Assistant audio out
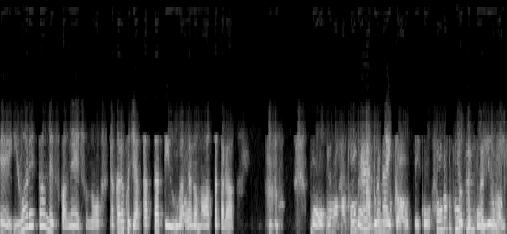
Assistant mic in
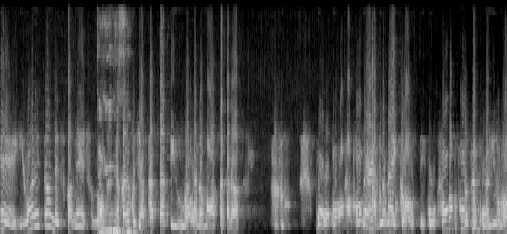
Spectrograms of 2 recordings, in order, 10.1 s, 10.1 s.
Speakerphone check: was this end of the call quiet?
No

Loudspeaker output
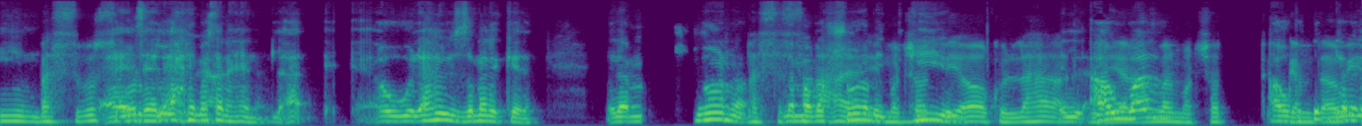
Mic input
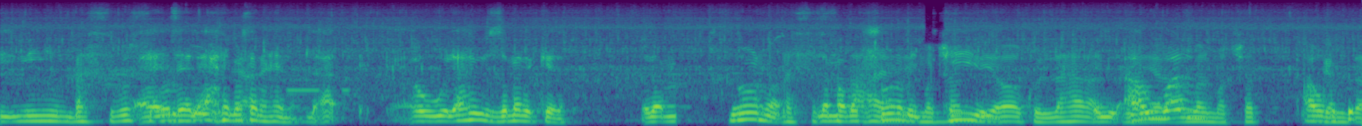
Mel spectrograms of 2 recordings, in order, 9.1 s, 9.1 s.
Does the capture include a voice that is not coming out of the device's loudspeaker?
No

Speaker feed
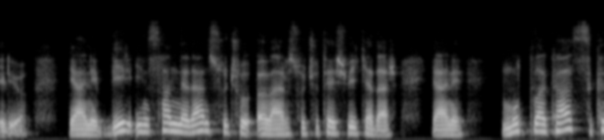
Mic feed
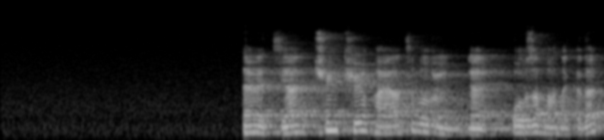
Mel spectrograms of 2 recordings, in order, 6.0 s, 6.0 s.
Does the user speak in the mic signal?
Yes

